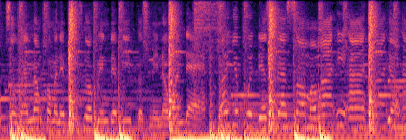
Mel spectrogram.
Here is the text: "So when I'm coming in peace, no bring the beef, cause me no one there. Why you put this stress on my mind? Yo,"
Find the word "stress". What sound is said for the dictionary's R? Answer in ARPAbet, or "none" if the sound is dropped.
none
